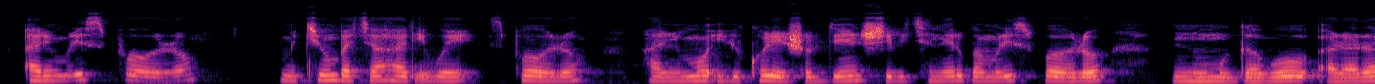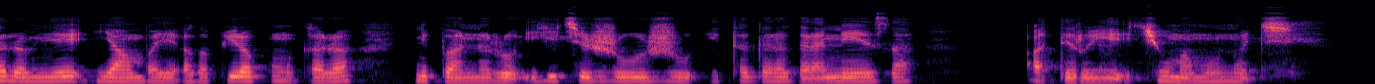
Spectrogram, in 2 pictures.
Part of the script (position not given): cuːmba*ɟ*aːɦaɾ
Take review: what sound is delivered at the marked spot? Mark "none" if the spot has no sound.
c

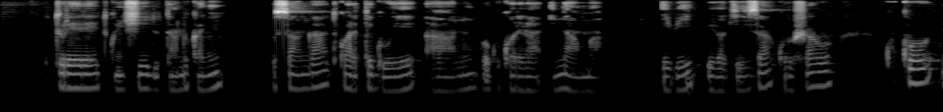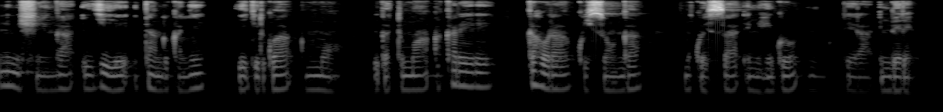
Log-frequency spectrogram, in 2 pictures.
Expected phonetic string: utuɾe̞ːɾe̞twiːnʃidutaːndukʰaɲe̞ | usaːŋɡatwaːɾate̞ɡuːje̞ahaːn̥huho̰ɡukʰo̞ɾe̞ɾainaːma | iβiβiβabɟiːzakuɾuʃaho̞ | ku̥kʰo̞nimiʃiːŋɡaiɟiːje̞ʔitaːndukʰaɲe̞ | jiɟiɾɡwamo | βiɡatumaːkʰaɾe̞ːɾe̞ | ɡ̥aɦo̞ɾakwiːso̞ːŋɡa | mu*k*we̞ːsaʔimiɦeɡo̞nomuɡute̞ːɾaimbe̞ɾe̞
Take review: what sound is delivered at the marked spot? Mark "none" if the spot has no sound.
k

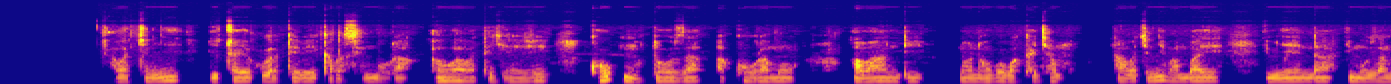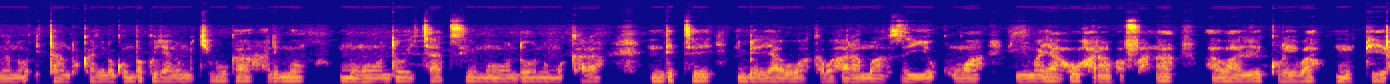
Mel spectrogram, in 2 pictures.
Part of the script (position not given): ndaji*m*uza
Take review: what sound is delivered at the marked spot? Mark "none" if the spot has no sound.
m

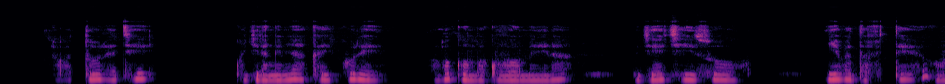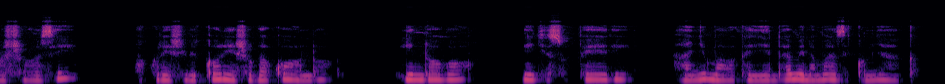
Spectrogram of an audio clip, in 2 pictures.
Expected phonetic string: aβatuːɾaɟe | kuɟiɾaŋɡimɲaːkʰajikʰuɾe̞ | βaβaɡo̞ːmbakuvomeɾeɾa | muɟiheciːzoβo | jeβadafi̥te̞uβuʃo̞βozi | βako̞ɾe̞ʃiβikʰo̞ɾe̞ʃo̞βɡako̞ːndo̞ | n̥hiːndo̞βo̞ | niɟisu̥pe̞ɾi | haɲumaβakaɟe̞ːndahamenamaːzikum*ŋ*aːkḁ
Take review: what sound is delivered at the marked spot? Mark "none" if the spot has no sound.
ɲ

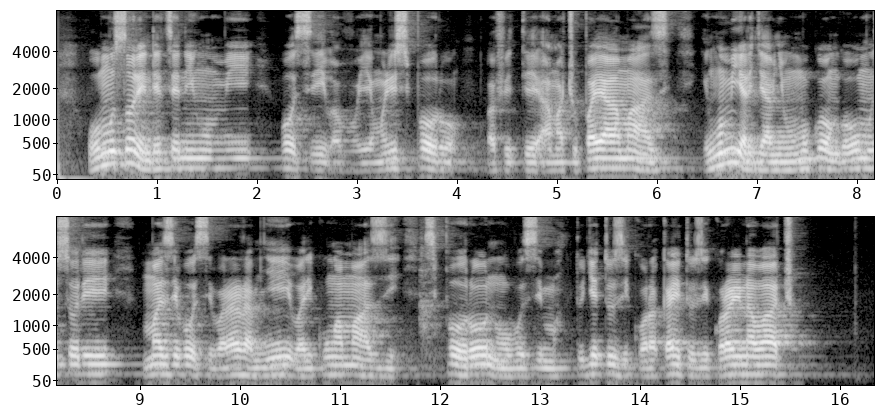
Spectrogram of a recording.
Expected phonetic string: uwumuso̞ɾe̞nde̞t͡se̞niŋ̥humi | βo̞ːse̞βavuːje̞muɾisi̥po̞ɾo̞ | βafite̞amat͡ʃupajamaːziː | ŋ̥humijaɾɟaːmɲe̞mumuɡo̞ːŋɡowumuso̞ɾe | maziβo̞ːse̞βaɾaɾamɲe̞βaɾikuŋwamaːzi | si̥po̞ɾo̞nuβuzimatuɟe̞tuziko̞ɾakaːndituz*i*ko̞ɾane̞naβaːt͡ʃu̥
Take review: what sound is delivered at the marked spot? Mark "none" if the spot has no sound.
i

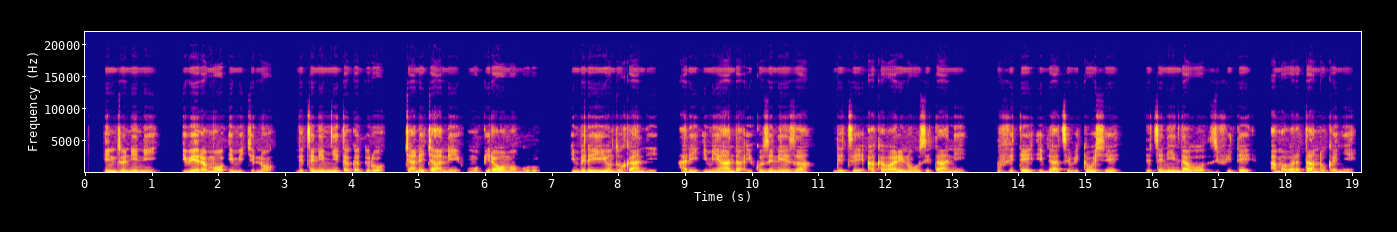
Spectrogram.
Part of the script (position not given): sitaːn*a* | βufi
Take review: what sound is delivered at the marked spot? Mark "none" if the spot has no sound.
i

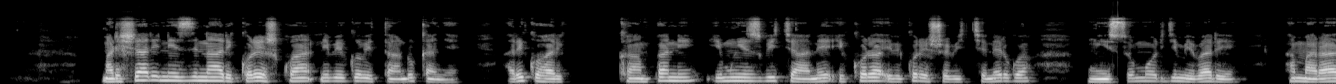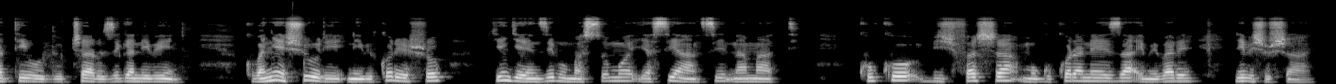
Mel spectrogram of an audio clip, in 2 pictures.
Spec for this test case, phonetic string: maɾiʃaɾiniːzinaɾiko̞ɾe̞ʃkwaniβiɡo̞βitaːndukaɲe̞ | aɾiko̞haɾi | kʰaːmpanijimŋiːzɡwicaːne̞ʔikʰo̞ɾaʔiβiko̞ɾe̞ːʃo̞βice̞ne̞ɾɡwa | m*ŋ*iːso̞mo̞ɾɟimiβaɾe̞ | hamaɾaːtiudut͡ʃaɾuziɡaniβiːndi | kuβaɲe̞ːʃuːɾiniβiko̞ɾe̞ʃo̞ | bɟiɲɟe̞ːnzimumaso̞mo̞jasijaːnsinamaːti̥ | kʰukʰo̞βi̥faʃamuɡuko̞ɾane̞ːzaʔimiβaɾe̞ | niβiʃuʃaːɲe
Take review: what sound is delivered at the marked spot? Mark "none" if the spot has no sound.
ŋ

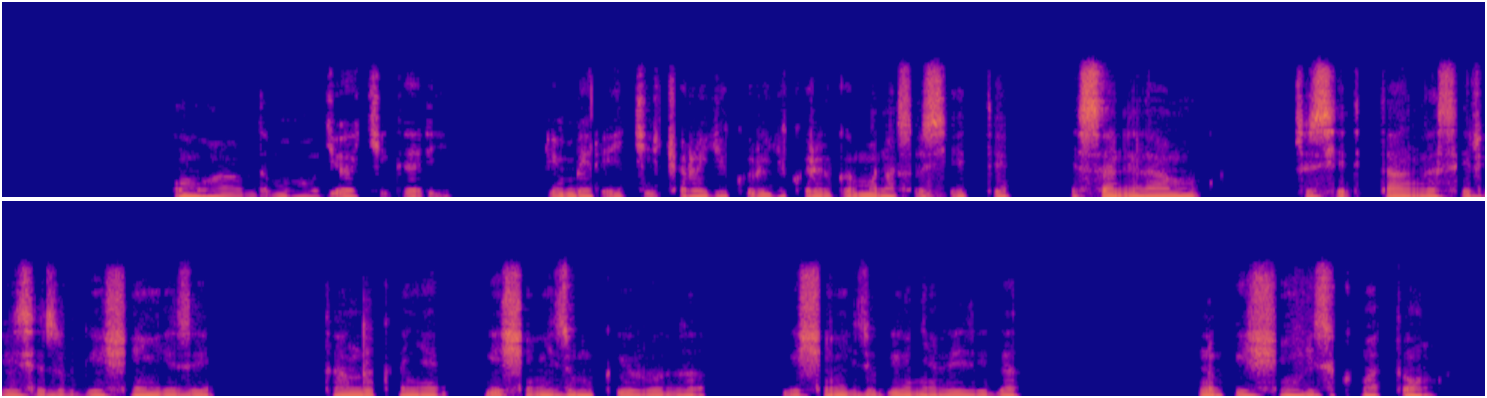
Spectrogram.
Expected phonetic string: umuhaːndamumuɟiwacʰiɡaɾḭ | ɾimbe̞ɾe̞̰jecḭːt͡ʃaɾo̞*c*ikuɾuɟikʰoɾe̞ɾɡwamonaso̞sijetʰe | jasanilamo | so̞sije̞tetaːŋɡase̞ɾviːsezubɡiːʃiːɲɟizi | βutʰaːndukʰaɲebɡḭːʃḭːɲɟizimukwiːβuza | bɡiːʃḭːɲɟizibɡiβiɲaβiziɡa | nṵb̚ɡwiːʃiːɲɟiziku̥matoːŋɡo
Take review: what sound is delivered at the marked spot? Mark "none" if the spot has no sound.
ɟ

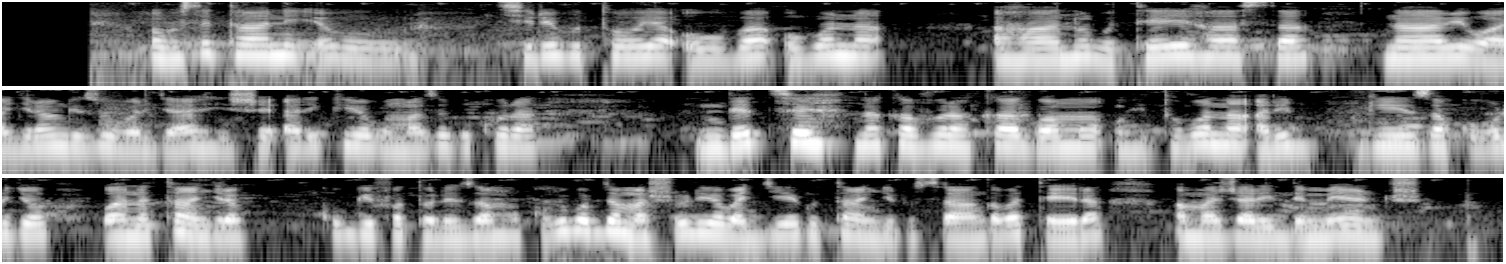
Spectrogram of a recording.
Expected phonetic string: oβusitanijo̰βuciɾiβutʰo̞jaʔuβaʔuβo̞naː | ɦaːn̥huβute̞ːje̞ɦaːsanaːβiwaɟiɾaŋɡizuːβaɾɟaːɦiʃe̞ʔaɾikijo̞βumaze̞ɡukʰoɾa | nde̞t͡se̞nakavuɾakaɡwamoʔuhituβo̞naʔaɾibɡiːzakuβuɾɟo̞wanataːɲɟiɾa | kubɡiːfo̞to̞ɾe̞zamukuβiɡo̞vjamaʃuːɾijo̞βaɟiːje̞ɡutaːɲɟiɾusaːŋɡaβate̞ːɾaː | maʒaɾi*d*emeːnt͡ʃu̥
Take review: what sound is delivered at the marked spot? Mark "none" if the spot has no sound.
d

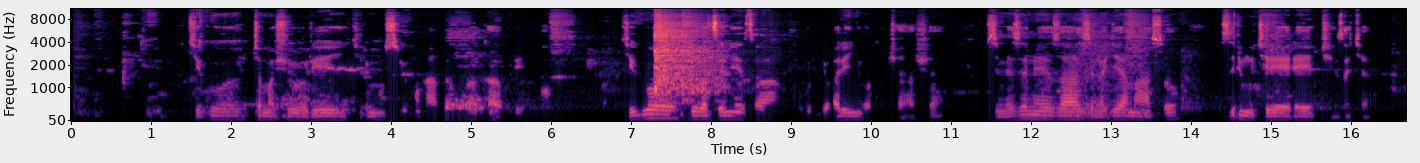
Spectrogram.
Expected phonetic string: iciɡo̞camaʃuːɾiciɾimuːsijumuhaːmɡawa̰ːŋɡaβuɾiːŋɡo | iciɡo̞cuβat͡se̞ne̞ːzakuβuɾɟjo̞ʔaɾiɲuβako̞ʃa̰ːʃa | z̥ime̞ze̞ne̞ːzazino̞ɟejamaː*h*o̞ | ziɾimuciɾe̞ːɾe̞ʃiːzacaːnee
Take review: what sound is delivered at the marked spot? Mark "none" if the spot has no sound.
s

